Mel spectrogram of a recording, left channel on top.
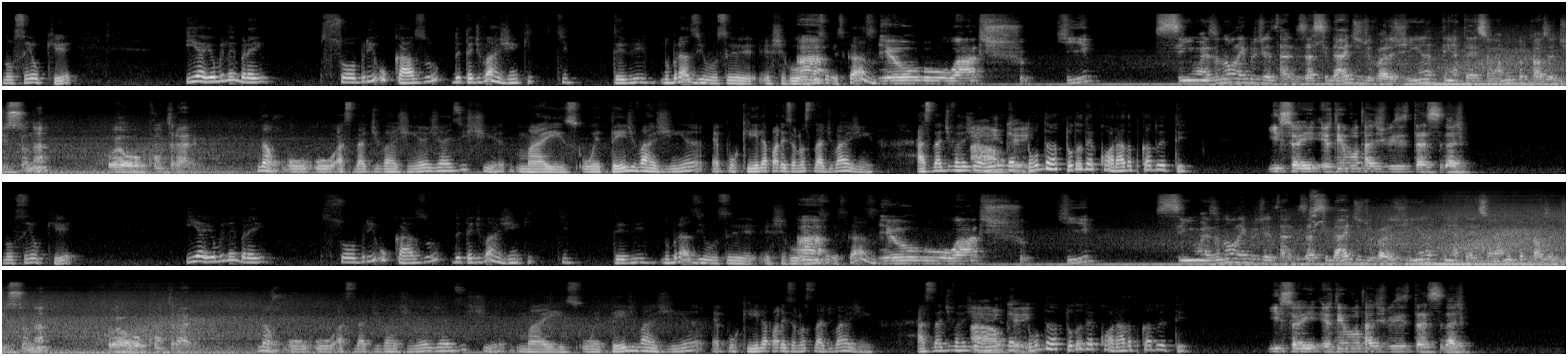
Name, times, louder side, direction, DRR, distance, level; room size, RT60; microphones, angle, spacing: voice 1, 0.0-0.7 1.8-2.7 3.2-5.7 6.1-8.8 18.2-27.5, left 4 dB, 45° left, 0.4 m, -21 dB
sound 1, 8.4-8.8 9.1-22.2, right 3 dB, 45° right, 0.6 m, -29 dB
voice 2, 8.8-10.2 10.6-10.9 11.5-16.1 16.7-17.6 25.3-25.9 28.3-30.3, left 1 dB, 60° left, 2.0 m, -21 dB
8.5 x 3.8 x 3.0 m
head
